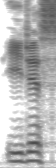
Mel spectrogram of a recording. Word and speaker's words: Aegis: love it and I know I always say Aegis and I always screw that up and I piss off Navy guys so it's just now vernacular for me but you're right it is egis that's how it's pronounced yep egis uh In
